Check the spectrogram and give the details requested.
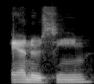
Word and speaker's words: anusim: We have words like chueta, morirano, converso, anusim is another, that's how they say it in Hebrew. Anusim.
